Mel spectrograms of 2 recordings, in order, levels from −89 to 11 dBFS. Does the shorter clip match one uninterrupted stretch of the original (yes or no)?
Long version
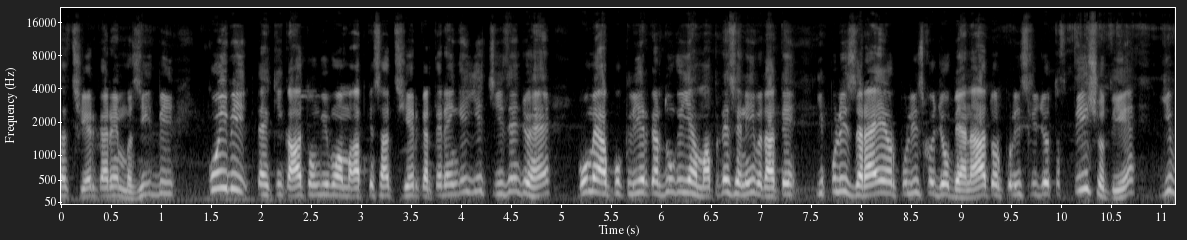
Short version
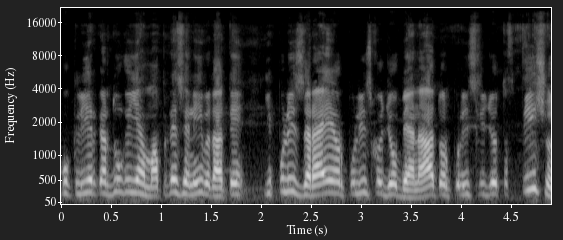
yes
